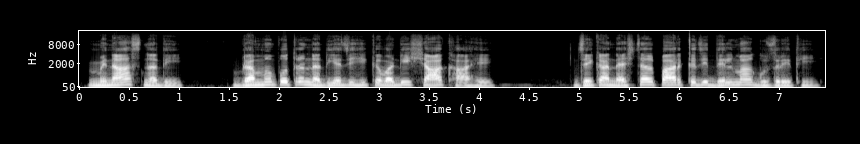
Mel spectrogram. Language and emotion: Sindhi, neutral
